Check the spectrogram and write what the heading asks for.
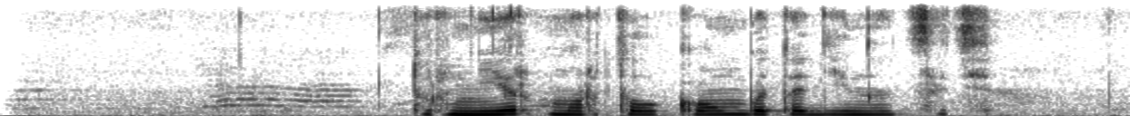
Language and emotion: Russian, neutral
